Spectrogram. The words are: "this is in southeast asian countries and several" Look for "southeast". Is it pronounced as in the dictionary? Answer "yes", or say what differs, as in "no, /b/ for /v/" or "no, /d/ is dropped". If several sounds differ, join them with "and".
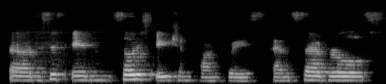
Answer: no, /t/ is dropped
